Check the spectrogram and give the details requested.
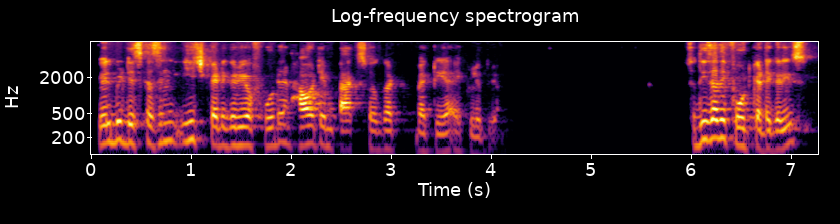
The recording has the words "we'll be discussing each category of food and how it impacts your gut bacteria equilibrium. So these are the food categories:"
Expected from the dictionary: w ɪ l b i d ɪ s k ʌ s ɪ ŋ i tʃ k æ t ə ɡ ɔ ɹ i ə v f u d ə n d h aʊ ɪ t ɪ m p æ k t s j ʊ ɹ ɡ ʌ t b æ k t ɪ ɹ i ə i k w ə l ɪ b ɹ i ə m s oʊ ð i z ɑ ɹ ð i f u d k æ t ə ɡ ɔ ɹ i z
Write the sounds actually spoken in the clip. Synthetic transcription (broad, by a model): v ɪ l b i d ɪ s k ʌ s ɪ ŋ i tʃ k æ t ə ɡ ɔ ɹ i ə v f u d ə n d h aʊ ɪ t ɪ m p æ k t s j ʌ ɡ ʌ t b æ k t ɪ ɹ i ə k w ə l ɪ b ɹ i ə m s oʊ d i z ɑ ɹ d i f u d k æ t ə ɡ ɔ ɹ i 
